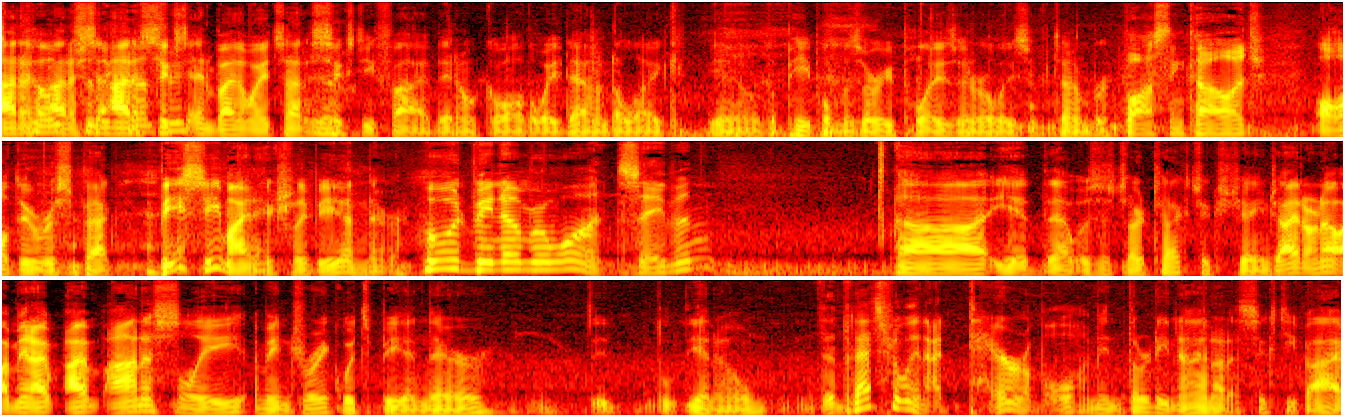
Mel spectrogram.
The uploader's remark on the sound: Live from the TMA Hit & Giggle. Action on the short game area.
